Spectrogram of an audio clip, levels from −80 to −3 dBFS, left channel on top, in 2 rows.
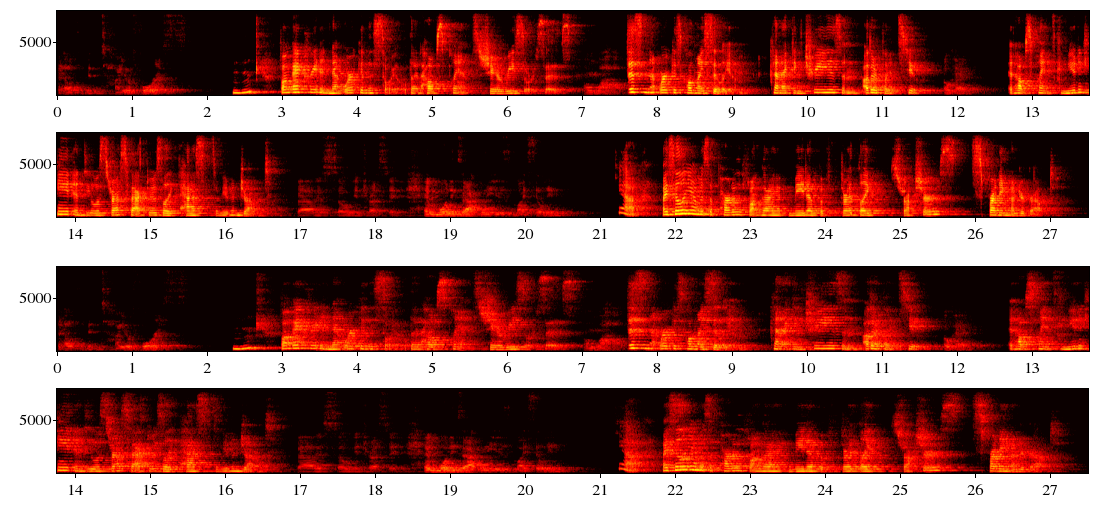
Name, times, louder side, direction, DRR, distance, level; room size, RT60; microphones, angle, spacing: voice 1, 0.0-1.7 7.0-7.6 11.8-12.2 16.9-20.5, equal, 10° left, -2 dB, 1.5 m, -46 dB
voice 2, 2.3-6.8 7.6-9.0 9.5-11.5 12.7-16.6 21.2-24.6 24.9-27.1, left 4 dB, 50° left, 3 dB, 0.4 m, -31 dB
7.9 x 3.9 x 5.2 m, 1.1 s
head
